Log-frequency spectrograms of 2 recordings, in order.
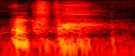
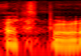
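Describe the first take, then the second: First: The word is pronounced with a French accent. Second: The word is pronounced with an English accent. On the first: The speaker calls it wrong. "I will sometimes pronounce it the wrong way" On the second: The speaker calls it right. "it means expr"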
